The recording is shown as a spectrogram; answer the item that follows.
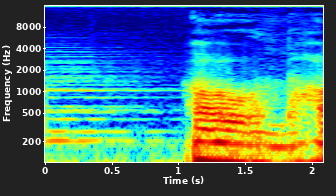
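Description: A man's deep voice chanting a mantra in long, held syllables. It starts loudly about a second in, after a steady held drone fades away.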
